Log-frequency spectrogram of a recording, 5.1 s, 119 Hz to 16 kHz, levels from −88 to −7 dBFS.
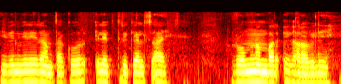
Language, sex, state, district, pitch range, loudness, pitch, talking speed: Chakma, male, Tripura, Dhalai, 115-125 Hz, -18 LUFS, 120 Hz, 115 wpm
